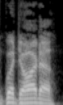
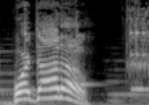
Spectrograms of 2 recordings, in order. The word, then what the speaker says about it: Guardado: Eddie Guadardo. Easy, Eddie. Look at me now. I'm getting paper. You pronounced his name wrong. I did not. Guardado. Buffalo.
